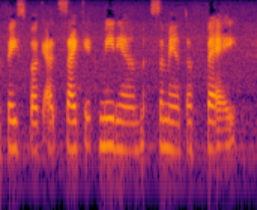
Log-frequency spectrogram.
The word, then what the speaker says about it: Fe: at Psychic Medium Samantha Faye. And that's Santa, it's spelt like Santa Fe.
